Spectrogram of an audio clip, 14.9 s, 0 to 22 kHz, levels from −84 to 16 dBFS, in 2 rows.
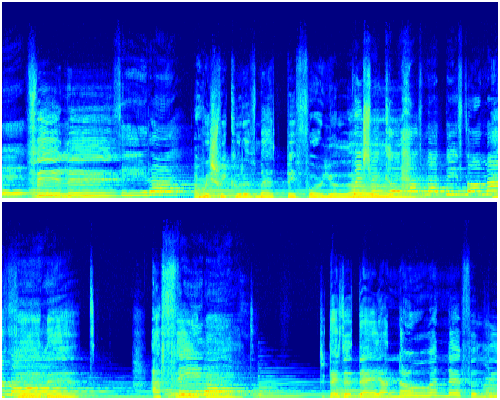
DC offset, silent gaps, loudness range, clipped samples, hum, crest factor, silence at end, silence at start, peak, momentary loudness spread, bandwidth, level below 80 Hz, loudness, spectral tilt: under 0.1%; none; 4 LU; under 0.1%; none; 16 dB; 0 s; 0 s; -4 dBFS; 13 LU; 17.5 kHz; -48 dBFS; -20 LUFS; -5 dB/octave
